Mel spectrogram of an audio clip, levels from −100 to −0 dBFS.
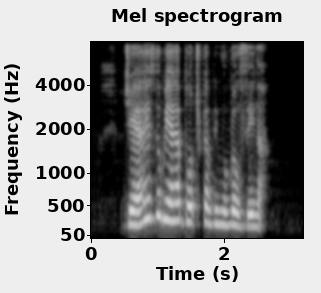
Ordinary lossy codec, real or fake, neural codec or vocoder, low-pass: none; fake; codec, 16 kHz, 0.5 kbps, FunCodec, trained on LibriTTS, 25 frames a second; none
